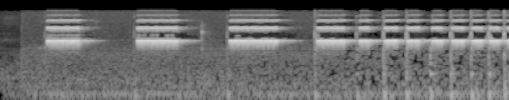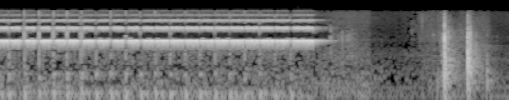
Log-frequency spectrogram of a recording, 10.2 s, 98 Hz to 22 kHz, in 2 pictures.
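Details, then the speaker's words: Fluke 189 multimeter, discontinued model bought as new old stock, tested with gold-plated silicone probe leads: continuity beeper gives shrill warbling "tweedle" chirps in short bursts then a fast run of beeps; owner dislikes the sound but it works normally. "it just has this weird Tweedle to it I don't like that"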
